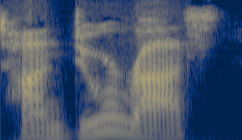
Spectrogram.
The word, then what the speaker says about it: Honduras: about his life in Honduras it is pronounced Honduras and for another 20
